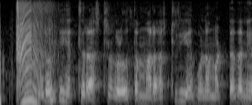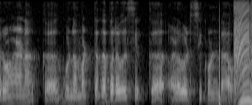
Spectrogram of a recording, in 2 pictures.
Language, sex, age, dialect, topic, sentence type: Kannada, female, 60-100, Dharwad Kannada, banking, statement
